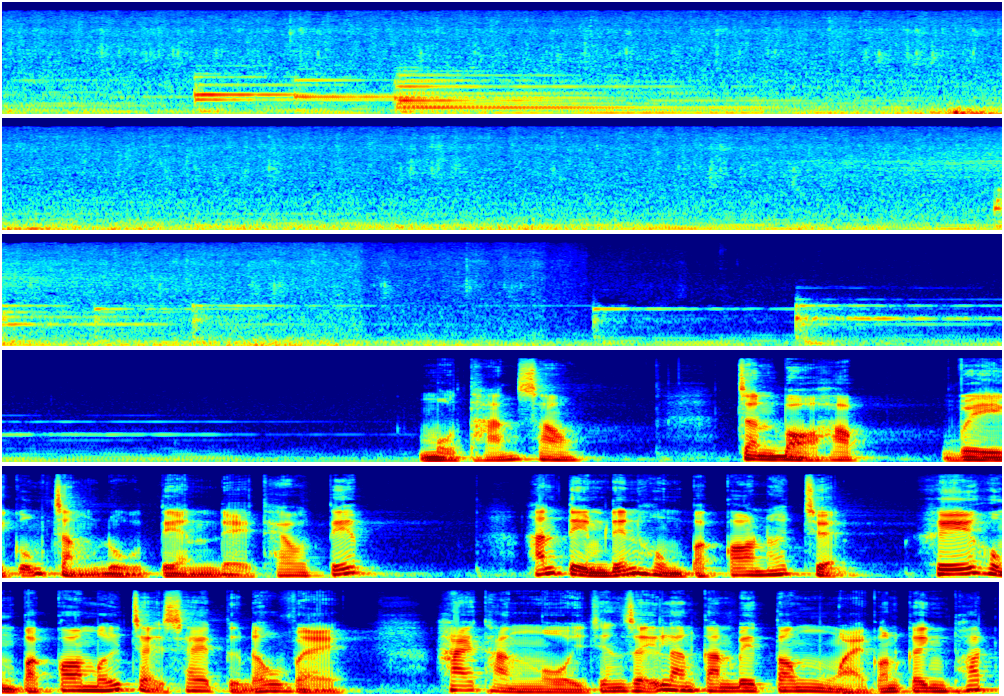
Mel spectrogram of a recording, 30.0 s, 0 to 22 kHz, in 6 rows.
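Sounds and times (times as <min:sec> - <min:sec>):
rain falling outside: 0:00.0 - 0:13.4
speech: 0:01.0 - 0:01.2, 0:17.4 - 0:18.0, 0:18.7 - 0:21.9, 0:22.6 - 0:29.9.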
